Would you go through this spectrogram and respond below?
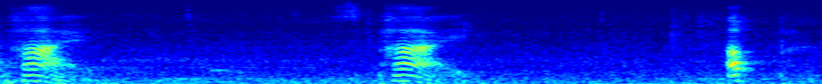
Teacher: These sounds are made by completely blocking the airflow and then releasing it. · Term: plosives or stops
